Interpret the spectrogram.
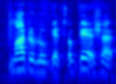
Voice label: mAdulu gec7ugE7eSa he carries it with hands, Washo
